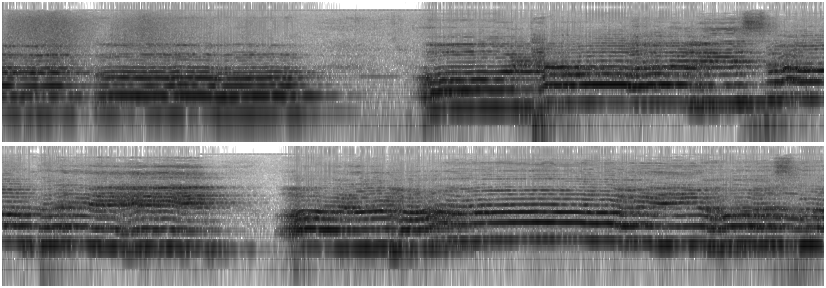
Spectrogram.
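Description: A woman singing a Nepalese song unaccompanied into a microphone, in long held phrases broken by two short breaths.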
